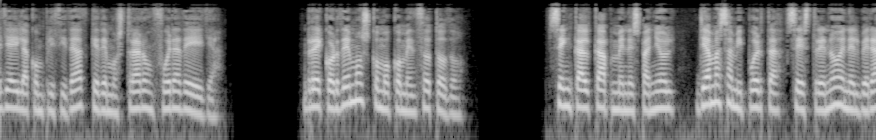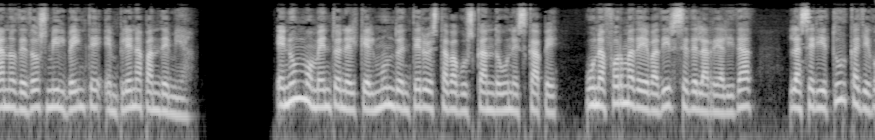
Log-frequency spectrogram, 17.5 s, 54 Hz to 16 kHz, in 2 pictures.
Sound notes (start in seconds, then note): 6.3 in Spanish, "You knock on my door"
